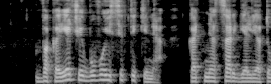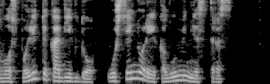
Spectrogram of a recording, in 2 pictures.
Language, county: Lithuanian, Marijampolė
